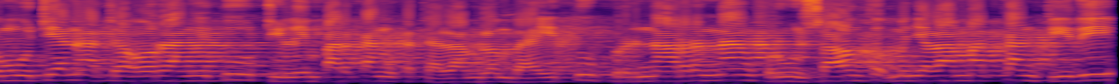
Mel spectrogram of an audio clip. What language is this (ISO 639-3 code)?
ind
